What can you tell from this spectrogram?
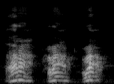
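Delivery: Ra, ra, ra said high and soft; ra drill. Shown as a demonstration. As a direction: softly repeat Ra, ra, ra for the class. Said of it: "You, you can't really separate 'em".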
